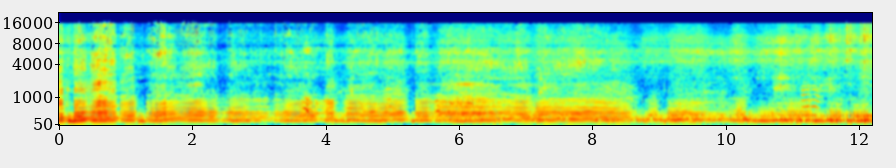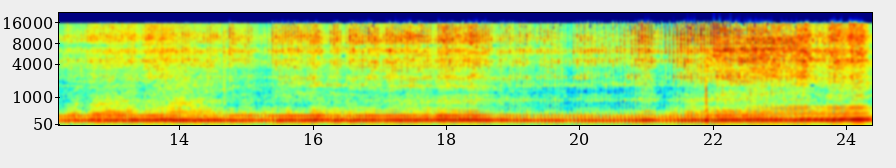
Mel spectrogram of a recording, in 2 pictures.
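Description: A motorcycle engine labors up a steep road on the Pessel–Solok route, a continuous roaring drone that grows louder and heavier in the second half as the climb continues.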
